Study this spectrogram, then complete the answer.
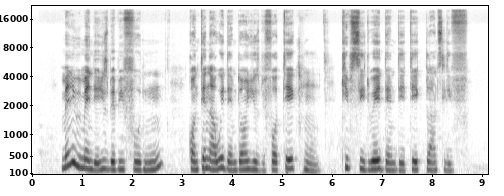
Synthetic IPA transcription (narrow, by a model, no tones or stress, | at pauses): mɛniwimɛ̃ndejuzbebifud | kɔ̃ntẽnawedɛ̃mdɔ̃njuzbifɔtʰek | kʰipsidwedɛ̃mdetʰek̚plãntsliv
